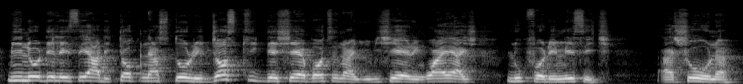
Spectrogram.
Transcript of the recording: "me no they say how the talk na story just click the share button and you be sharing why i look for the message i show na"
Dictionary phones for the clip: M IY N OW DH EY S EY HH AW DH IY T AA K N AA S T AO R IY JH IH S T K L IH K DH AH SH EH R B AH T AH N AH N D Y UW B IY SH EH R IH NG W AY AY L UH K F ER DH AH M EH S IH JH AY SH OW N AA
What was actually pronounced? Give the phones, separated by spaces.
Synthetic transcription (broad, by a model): M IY N OW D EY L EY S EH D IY T AA K N AA S T AO R IY JH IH S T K IY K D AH SH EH B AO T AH N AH N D Y UW B IY SH EH R IH NG W AY AY L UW K F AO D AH M EH S IH JH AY SH OW N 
